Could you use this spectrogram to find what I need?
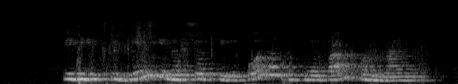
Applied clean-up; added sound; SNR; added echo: neural separator model SepFormer DNS4.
